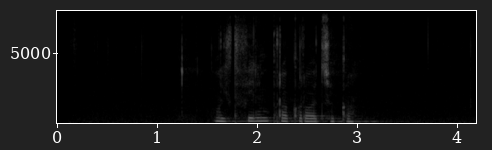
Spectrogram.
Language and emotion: Russian, neutral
